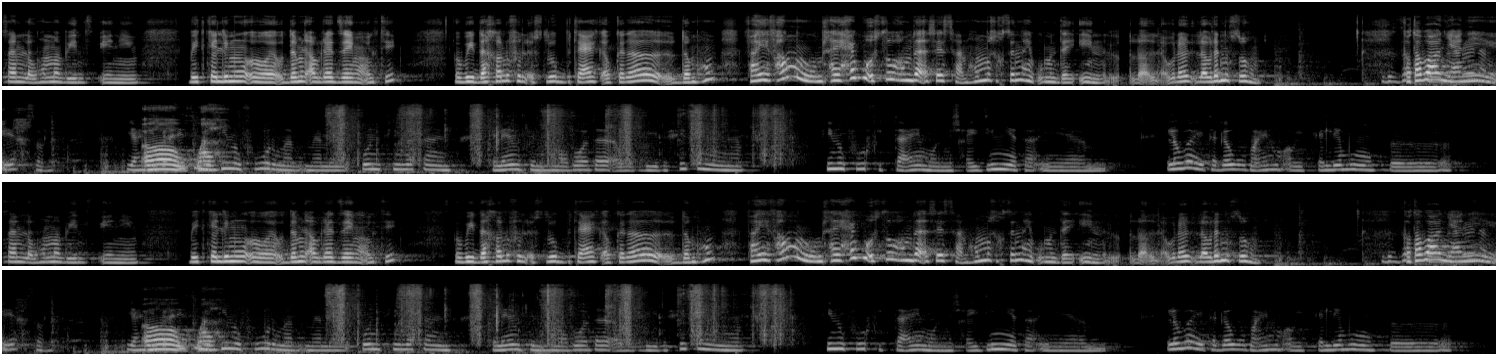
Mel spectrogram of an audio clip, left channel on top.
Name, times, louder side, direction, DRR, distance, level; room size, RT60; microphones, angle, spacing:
voice 1, 0.0-4.0 4.2-12.6 13.6-13.9 14.1-15.0 16.3-17.1, left 2 dB, 65° left, 1.1 m, -24 dB
sound 1, 11.1-12.1 12.5-20.8, equal, 10° left, 2.9 m, -49 dB
voice 2, 13.8-15.5 16.2-22.4 23.2-26.0 26.6-29.4, left 1 dB, 25° left, 1.3 m, -33 dB
sound 2, 18.2-22.9, right 4 dB, 15° right, 1.2 m, -37 dB
24.0 x 21.5 x 9.8 m
head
